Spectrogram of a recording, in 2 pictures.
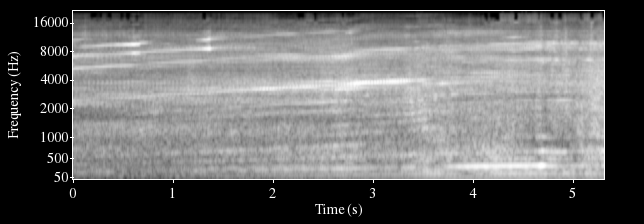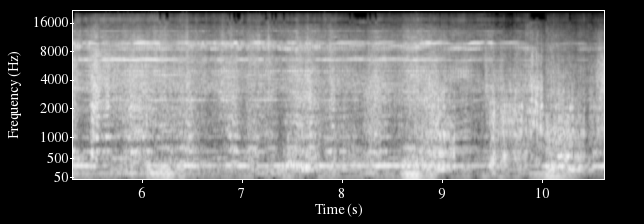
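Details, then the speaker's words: Blade Fusion 480 Stretch helicopter with Spektrum 6250HX, hovering after raising cyclic gains to 60/60/20 in Stunt 2; rotor whine with quick restless tail pitch wobble: tail gain too high, likely the I term. "That's a lot better. You can hear that tail gain going a little bit. It's a little high."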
